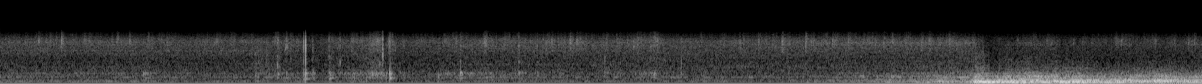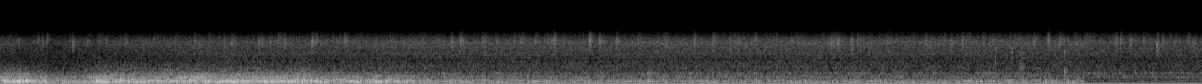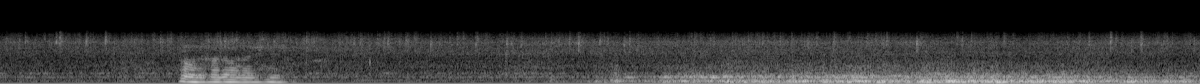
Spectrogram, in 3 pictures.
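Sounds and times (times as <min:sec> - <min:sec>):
heavy rain: 0:00.0 - 0:36.0
rolling thunder: 0:08.5 - 0:22.9, 0:29.9 - 0:36.0.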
